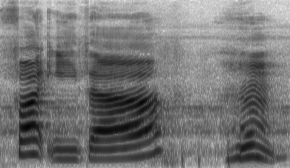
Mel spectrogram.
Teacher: ذال نرمی سے ادا ہوگا. الف حرف مدہ ہے، 1 الف کے برابر کھینچنا ہے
